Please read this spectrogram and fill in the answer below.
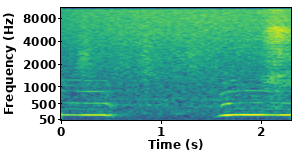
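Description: A man's drawn-out 'euh' hesitation sound, held on one steady pitch: about half a second at the start, then again from about a second and a half in, with a short quiet gap between.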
